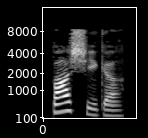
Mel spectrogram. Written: bashiga

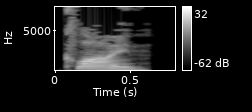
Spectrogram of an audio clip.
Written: Kline

